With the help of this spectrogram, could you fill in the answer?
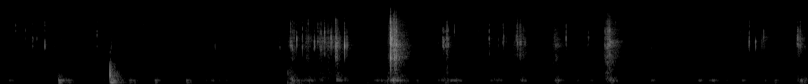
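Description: Fingers with painted nails rummage and scratch through hard-shelled candy pieces, small and chewy-looking, in a small pink plastic bowl about half full. About 16 quiet, bright clicks and rattles are heard, with denser scratchy flurries of shifting candy around the third and fourth seconds. Each sound dies away almost at once, with no ring.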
